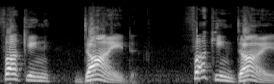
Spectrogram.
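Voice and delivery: worked-up, angry insistence. Ranting to listeners and admitting to getting heated. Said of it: "I'm getting heated about this shit".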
